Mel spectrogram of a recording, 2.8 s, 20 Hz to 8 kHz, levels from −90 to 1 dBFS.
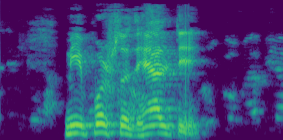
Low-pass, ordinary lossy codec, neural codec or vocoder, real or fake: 7.2 kHz; MP3, 48 kbps; none; real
